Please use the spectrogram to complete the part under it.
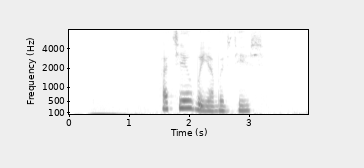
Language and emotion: Russian, sad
